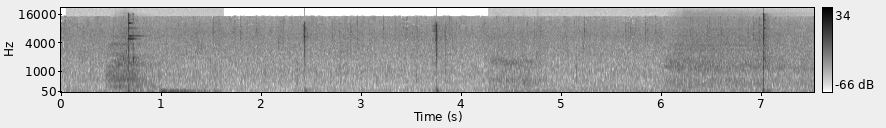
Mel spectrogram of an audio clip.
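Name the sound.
rain falling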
